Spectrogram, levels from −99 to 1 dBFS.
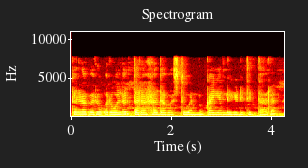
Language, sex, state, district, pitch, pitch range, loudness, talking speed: Kannada, female, Karnataka, Bangalore, 260 Hz, 250-270 Hz, -13 LUFS, 85 wpm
